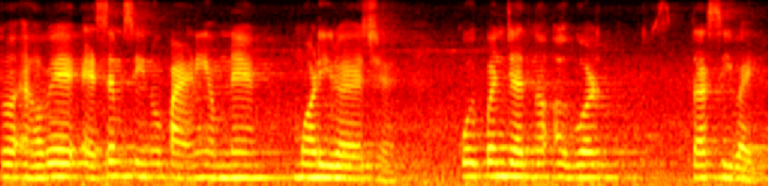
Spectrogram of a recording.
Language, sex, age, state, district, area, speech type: Gujarati, female, 45-60, Gujarat, Surat, urban, spontaneous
